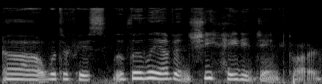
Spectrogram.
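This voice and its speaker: A mumbling woman's voice, high-pitched, with a dark, mellow tone and fairly even intonation. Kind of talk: casual talk to camera. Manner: rambling, casual.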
